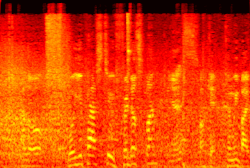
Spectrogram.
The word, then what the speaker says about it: Fridolfsplan: I think I was pronouncing that wrong earlier. Fridolfsplan. I think that's how you say it.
